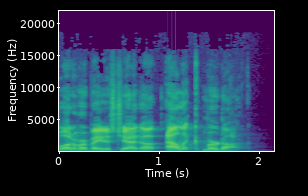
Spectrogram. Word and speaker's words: Alex: Alex Murdaugh, but it's Alec is what everyone says.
